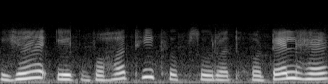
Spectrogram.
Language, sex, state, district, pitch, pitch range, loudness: Hindi, female, Uttar Pradesh, Muzaffarnagar, 235 Hz, 210-265 Hz, -14 LUFS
